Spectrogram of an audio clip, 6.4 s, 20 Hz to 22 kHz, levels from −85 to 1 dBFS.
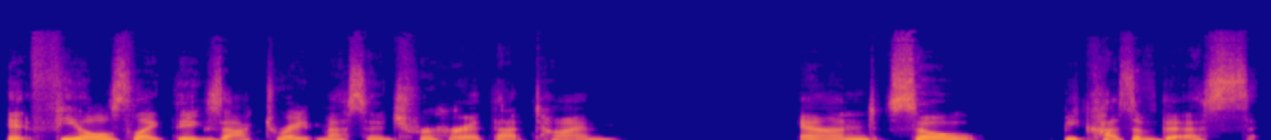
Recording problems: none

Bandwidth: 17 kHz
